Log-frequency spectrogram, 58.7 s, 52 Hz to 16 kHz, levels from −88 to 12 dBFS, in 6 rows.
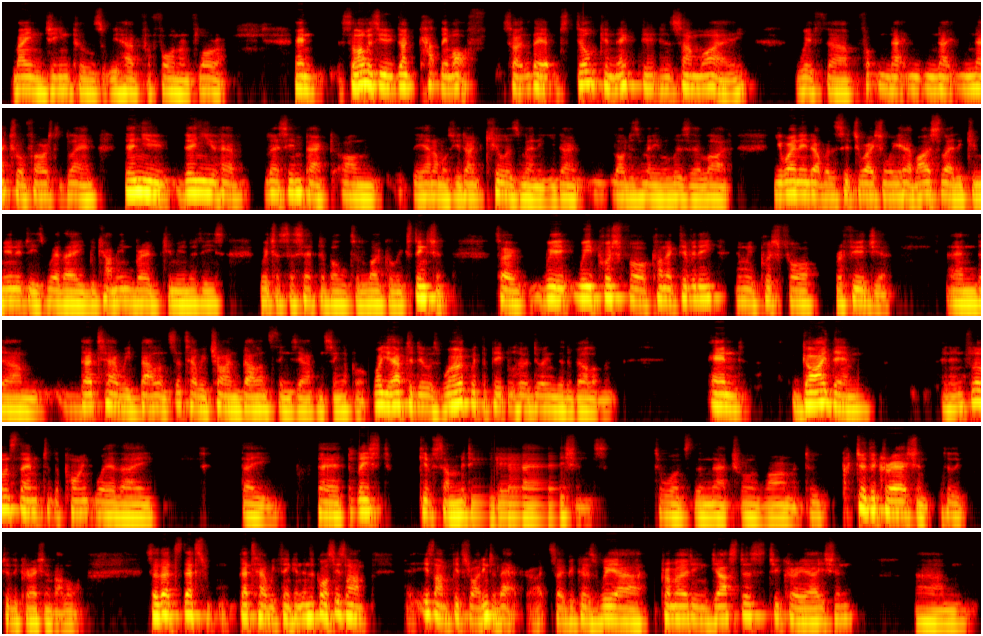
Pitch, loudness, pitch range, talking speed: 115 Hz, -25 LUFS, 105-130 Hz, 190 wpm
